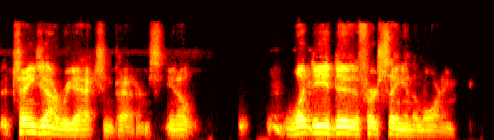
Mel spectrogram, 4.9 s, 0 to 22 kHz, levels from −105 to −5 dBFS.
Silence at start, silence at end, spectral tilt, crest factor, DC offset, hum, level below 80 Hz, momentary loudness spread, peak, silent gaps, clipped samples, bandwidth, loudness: 0 s; 0.4 s; -4 dB/octave; 20 dB; under 0.1%; none; -66 dBFS; 19 LU; -6 dBFS; 2.17-2.38 s; under 0.1%; 12.5 kHz; -22 LUFS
